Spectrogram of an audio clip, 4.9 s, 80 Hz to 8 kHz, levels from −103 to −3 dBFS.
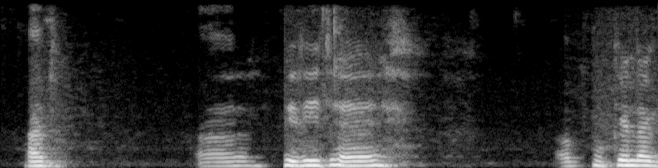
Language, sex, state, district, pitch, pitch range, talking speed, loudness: Hindi, female, Maharashtra, Nagpur, 215 Hz, 200-230 Hz, 85 wpm, -18 LUFS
